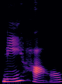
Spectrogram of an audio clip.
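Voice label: "nihao", Mandarin Chinese, tone pairs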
